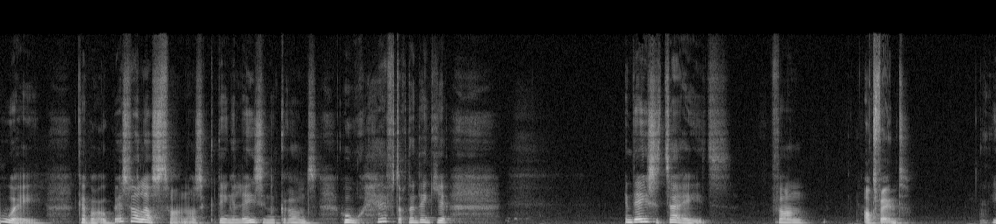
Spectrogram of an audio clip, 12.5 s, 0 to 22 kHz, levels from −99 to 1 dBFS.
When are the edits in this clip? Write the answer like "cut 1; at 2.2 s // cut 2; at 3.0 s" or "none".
none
